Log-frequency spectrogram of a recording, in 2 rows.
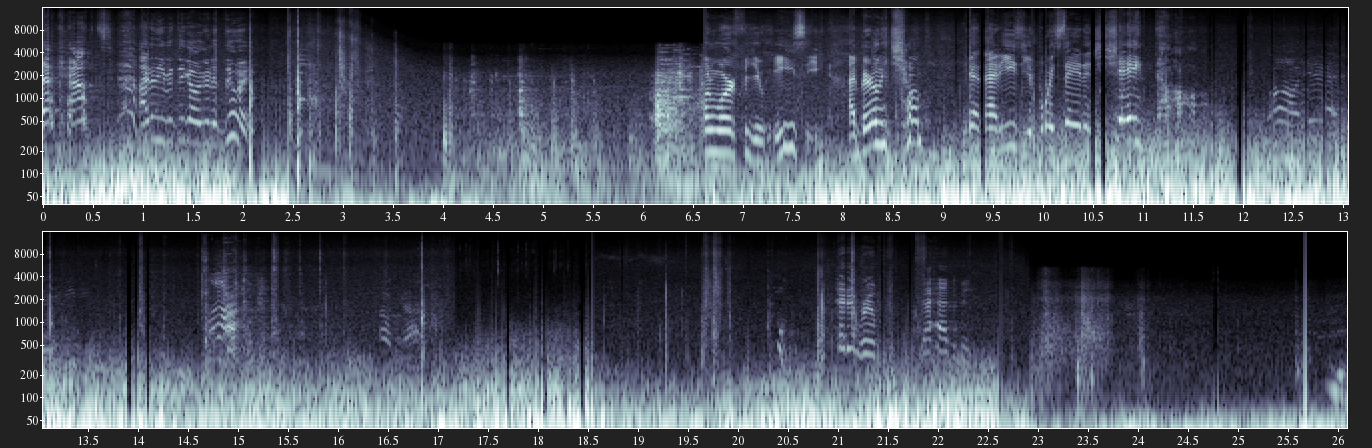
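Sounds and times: wind on microphone: 0:00.0 - 0:23.0, 0:23.6 - 0:26.0
basketball bouncing on asphalt: 0:02.0 - 0:04.1.

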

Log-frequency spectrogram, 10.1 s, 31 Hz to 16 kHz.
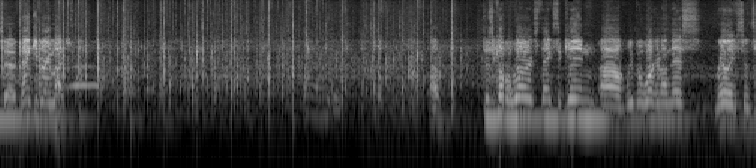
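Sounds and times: crowd applauding: 0:00.0 - 0:06.6
voices: 0:04.0 - 0:10.0.

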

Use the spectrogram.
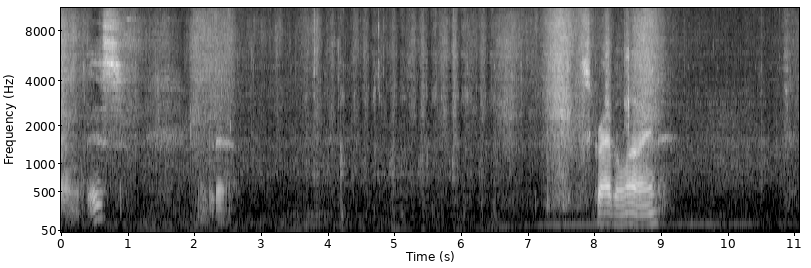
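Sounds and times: scriber scratching on metal: 0:03.2 - 0:09.0.

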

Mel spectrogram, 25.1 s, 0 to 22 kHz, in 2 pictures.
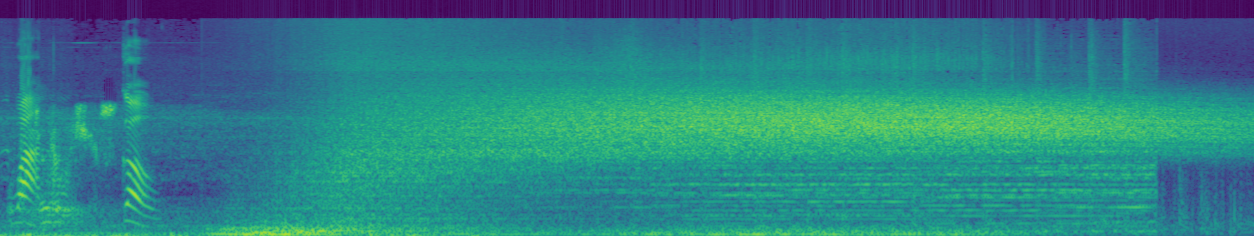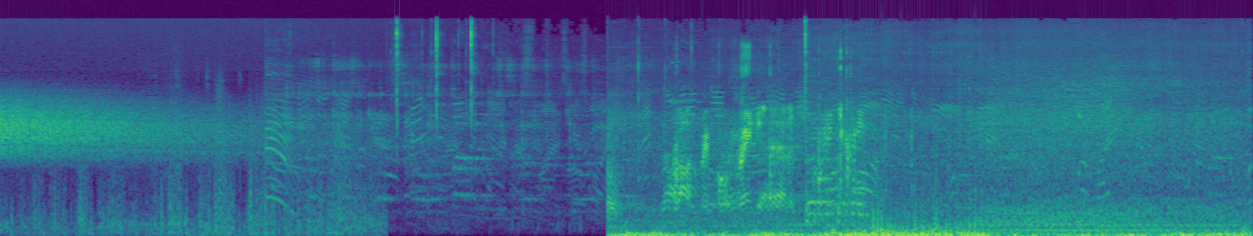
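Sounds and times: wind buffeting microphone: 0:01.7 - 0:09.3, 0:11.6 - 0:16.5
background music: 0:05.2 - 0:11.6.

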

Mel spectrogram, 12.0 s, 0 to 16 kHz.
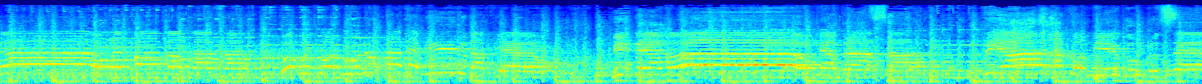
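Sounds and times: low drums beating: 0:00.0 - 0:11.9
samba percussion: 0:00.0 - 0:12.0
several voices singing a melody: 0:00.0 - 0:12.0.

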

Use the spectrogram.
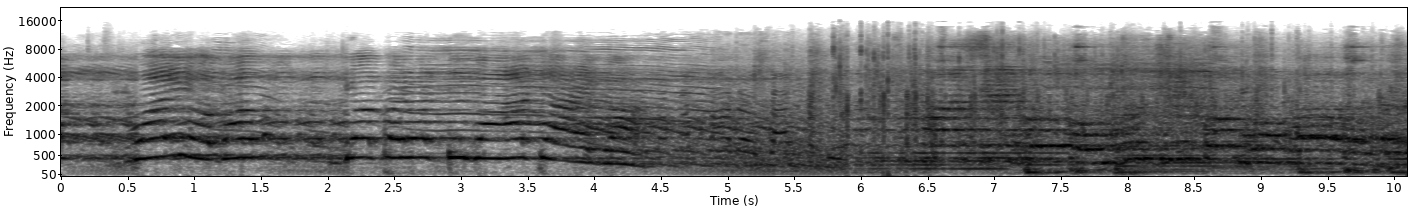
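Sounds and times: boy singing into microphone: 0:06.4 - 0:10.0.

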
